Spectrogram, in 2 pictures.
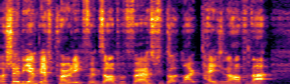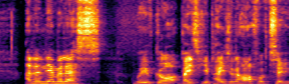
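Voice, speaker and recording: Talking at a very fast pace, a man with a British accent has a high pitch. His pitch variation is ordinary. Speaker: gaming streamer. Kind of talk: live stream commentary. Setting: live stream. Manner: casual, chatty.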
